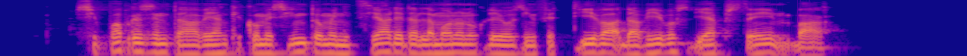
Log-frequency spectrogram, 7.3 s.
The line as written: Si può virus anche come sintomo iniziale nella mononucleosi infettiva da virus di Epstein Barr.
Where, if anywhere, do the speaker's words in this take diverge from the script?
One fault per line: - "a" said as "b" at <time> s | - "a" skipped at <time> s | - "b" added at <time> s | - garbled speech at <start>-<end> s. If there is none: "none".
- "virus" said as "presentare" at 0.9 s
- "nella" said as "della" at 3.0 s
